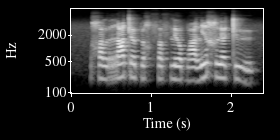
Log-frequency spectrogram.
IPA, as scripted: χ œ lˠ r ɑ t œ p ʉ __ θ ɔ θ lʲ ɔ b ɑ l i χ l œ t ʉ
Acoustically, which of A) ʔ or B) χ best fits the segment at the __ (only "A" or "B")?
B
